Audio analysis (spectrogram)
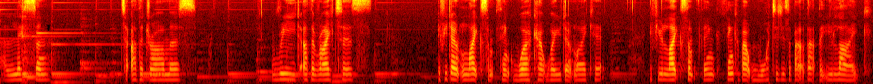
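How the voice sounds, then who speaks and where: A woman giving considered advice in a reflective interview, pausing as she thinks. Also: on the low side, level tone, a little mellow, soft background music. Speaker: radio drama producer giving writing advice.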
